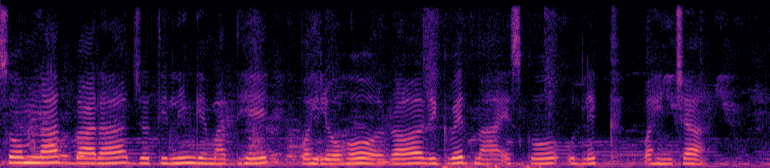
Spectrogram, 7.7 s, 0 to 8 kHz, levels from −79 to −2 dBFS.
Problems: continuous background conversations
